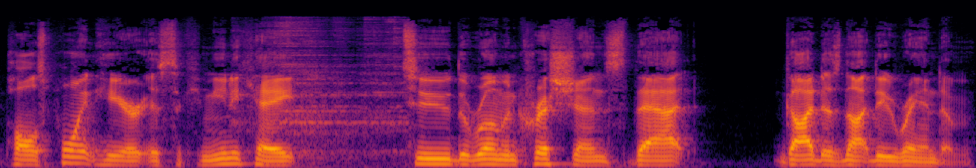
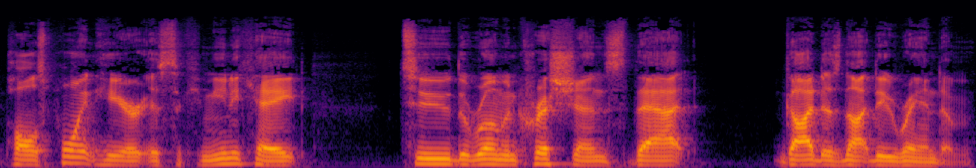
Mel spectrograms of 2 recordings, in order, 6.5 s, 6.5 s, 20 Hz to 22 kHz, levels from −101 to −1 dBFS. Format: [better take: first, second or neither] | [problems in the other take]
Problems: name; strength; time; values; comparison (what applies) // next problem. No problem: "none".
second | clattering dishes; faint; from 1.5 to 2.5 s; peak 15 dB below the speech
